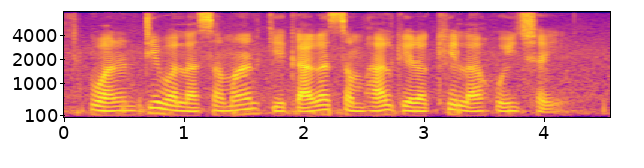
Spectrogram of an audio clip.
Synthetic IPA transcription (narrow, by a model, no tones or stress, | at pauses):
waɾəɳʈiʋalasamankekaɡəd͡ʒsəmbʱalkeɾəkʰːelaɦojt͡ʃʰəj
